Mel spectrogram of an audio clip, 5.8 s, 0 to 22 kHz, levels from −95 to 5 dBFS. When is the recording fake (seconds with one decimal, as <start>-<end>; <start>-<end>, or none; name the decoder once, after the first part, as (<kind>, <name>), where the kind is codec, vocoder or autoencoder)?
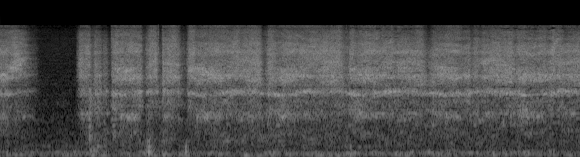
0.0-3.5 (autoencoder, DAC-VAE); 4.2-5.0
